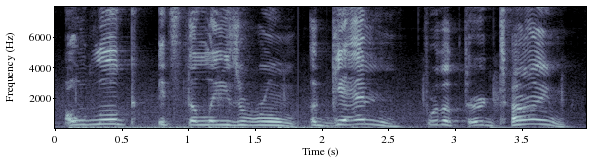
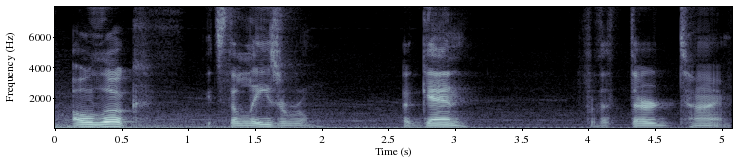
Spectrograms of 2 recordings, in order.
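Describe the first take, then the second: First: The voice sounds eager and excited. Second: The voice sounds weary and bored. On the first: The audience is thrilled to see it. "probably hoping that everyone will point at the screen and say" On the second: The audience is tired of seeing it. "but the tone was more like"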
